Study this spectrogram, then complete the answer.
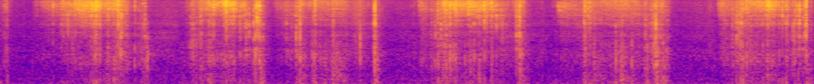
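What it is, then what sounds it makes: Cotton t-shirt scratched. Fingertips and nails scratch a white printed cotton t-shirt while it is being worn and pulled taut by hand. Bright, dry rasping strokes swell and fade in repeated bursts, with sharp scraping clicks and a faint low rumble underneath.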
